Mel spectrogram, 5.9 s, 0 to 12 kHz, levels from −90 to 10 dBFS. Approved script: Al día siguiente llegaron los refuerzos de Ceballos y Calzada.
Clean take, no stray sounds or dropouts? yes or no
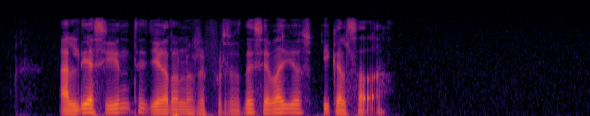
yes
